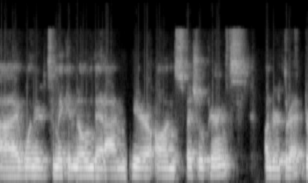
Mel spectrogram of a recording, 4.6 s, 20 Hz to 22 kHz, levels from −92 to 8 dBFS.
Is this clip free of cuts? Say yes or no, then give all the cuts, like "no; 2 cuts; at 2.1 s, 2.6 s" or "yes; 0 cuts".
yes; 0 cuts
